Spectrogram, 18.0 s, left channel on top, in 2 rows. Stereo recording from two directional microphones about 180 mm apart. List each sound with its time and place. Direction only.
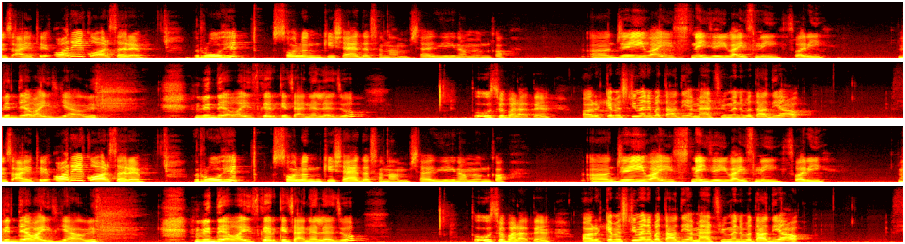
0.0 s a woman's voice: 30° right (ahead or behind)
